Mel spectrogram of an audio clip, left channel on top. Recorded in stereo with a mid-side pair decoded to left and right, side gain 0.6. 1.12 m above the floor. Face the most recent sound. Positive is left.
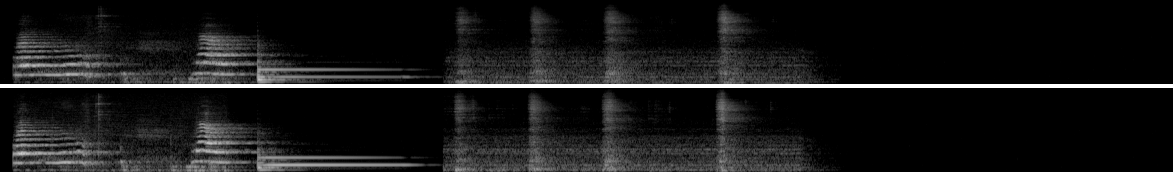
turn(degrees=-60)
